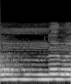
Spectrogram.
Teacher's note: انما میں نون مشدد پہ غنہ ہے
